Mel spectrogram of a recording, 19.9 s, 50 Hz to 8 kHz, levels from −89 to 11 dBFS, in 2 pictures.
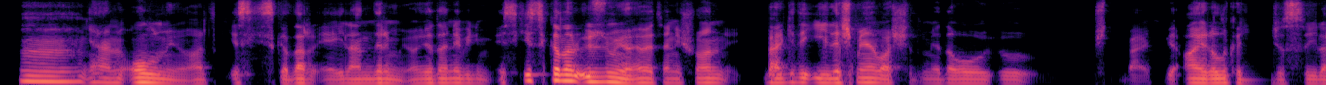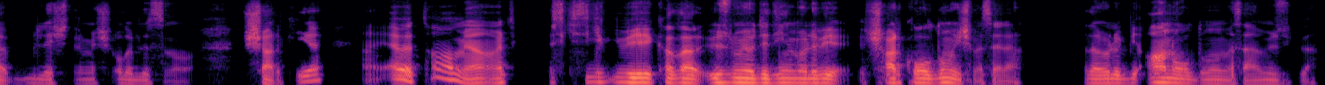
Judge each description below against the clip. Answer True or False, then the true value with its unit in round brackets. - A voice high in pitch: False (105 Hz)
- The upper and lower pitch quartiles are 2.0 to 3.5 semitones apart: True (2.8 semitones)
